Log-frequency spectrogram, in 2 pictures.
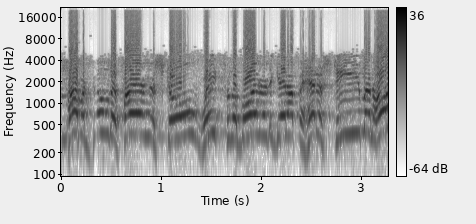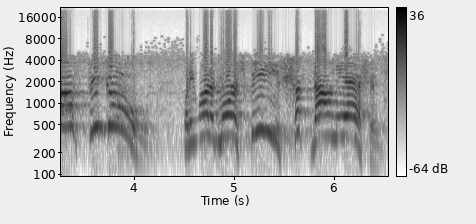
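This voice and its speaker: A man's voice: very high-pitched, sing-song, fairly quick, muffled recording. An actor playing a spry, folksy old man who spins joking tall tales in an old radio comedy. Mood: gleeful storytelling. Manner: folksy, drawling tall-tale teller. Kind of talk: 1950s radio comedy acting. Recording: old noisy radio recording, studio audience.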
